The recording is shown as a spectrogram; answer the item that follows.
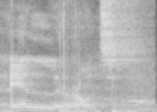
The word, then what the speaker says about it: Elrond: a pronúncia é que o certo mesmo é elrond assim com o l bem pronunciado l e o r vibrado r então fica elrond para saber mais sobre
